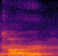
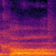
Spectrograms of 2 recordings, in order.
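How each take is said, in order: First: The final r is clearly pronounced. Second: The final r is not pronounced. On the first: "Americans say car, so you have the r there" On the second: "I say car"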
